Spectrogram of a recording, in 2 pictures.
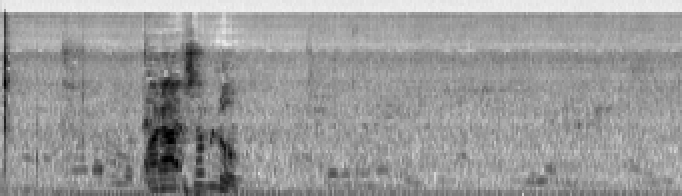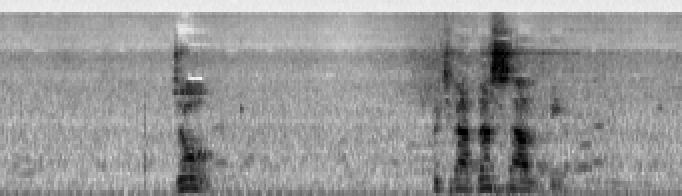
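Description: A man speaks loudly into a microphone through loudspeakers, in short bursts outdoors.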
